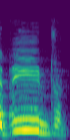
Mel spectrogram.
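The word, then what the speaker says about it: read: क्योंकि अगर प्रोनाउंसिएशन की बात करें तो आता है रीड रेड रेड।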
